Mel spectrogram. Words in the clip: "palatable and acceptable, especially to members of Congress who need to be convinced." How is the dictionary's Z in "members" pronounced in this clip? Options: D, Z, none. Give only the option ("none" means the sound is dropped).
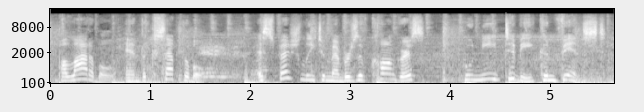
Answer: Z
